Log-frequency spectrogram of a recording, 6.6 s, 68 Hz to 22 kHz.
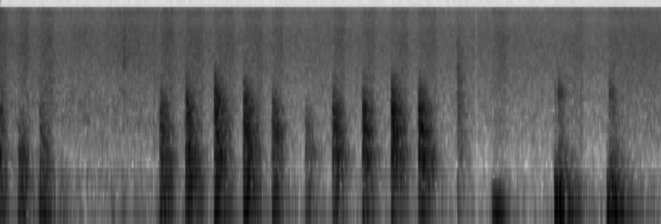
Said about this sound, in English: I'm locked in my bedroom right now. And my 4-year-old was knock, knock, knock. And the knock started real innocent. Oh, I heard the knocks.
